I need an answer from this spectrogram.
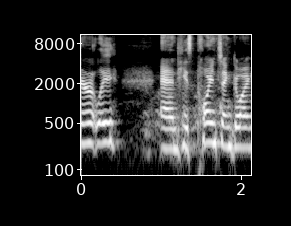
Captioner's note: crowd laughs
